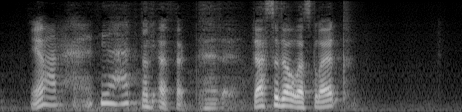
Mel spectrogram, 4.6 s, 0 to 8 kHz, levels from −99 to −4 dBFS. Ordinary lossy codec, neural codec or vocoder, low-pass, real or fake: none; codec, 16 kHz, 0.5 kbps, FunCodec, trained on LibriTTS, 25 frames a second; none; fake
